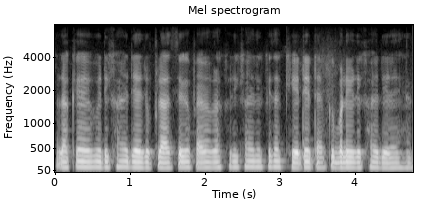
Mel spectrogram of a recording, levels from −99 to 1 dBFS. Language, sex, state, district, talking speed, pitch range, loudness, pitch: Hindi, male, Madhya Pradesh, Umaria, 190 wpm, 105-115 Hz, -17 LUFS, 110 Hz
